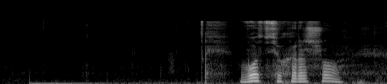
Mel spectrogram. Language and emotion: Russian, neutral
